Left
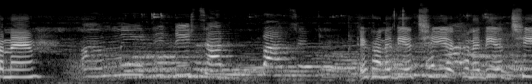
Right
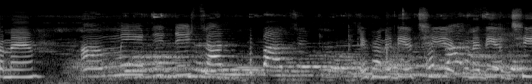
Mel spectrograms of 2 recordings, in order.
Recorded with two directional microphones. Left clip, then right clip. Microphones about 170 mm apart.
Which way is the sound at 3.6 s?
Centre (ahead or behind).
